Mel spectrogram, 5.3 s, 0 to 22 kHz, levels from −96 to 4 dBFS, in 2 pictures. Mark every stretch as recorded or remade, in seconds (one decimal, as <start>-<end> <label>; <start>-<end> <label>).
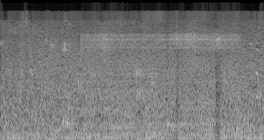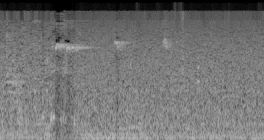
0.0-0.8 recorded; 0.8-2.4 remade; 2.4-5.3 recorded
